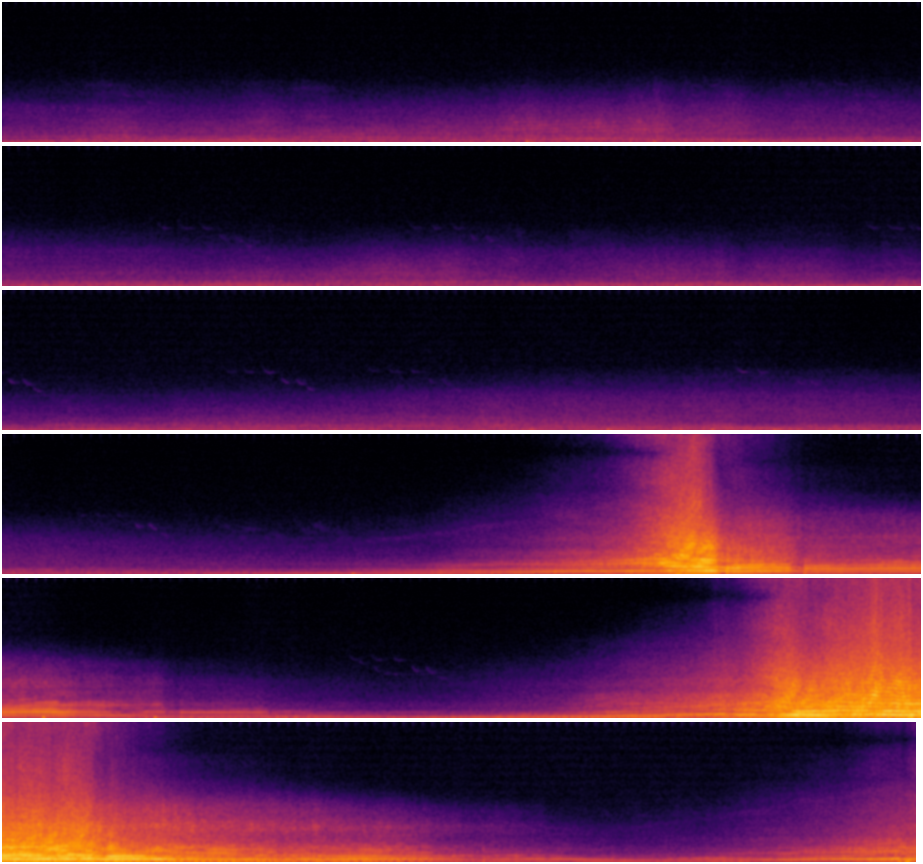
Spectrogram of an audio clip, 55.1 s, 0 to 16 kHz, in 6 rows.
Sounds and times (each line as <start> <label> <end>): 0.0 motorcycle road racing 55.0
